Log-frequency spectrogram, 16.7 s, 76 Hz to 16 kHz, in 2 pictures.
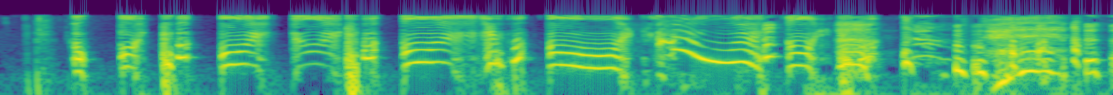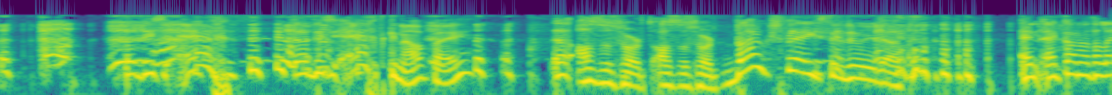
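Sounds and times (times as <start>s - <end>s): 
person imitating a baby crying: 0.6s - 6.7s
laughter: 6.8s - 12.8s, 14.3s - 16.6s
speech: 7.3s - 8.5s, 9.4s - 16.6s.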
